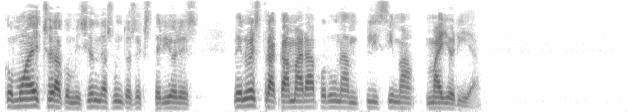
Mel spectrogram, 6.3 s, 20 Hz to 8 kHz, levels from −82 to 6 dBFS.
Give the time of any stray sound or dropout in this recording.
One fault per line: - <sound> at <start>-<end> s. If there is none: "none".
none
